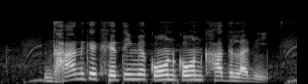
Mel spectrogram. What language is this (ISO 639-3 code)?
bho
